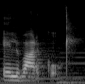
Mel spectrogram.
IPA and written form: el.β˕ar.ko (el barco)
